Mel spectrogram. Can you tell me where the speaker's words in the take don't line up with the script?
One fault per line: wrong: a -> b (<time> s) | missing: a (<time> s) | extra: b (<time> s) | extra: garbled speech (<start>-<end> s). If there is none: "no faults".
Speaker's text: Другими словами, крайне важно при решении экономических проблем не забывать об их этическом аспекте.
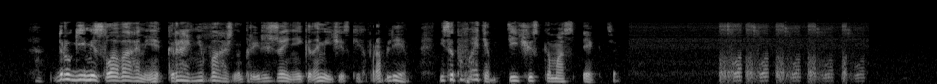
missing: их (5.0 s)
